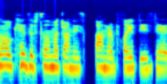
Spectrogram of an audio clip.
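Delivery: plain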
